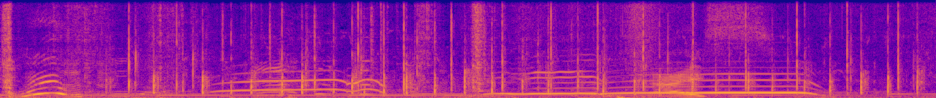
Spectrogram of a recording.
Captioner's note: attendees applauding, cheering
